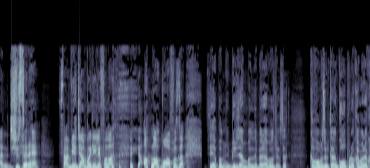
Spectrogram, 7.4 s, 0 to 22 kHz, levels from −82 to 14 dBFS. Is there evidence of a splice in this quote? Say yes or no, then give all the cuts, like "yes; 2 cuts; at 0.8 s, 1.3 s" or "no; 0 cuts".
yes; 1 cut; at 4.0 s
